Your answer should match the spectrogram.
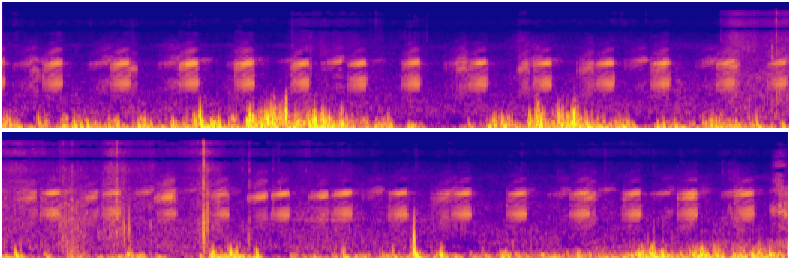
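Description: Frogs croaking in a flooded ditch and pond: an even, rapid run of high calls, about four a second, going on without a break.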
